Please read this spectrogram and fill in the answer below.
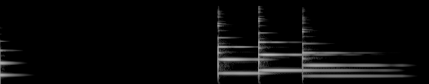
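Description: A sampled wine-glass tap played as pitched notes from a keyboard through Logic Pro's Quick Sampler, with a high-pass filter rolling off the bottom. A short note dies away at the start, then about two seconds in come three glassy struck notes in quick succession, the last one lower and ringing longest.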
